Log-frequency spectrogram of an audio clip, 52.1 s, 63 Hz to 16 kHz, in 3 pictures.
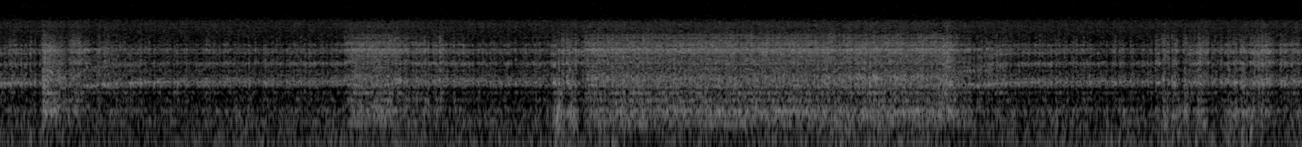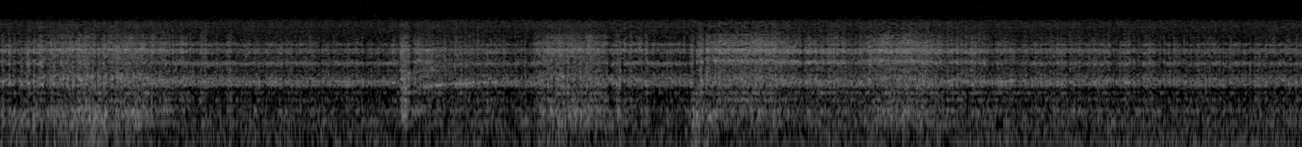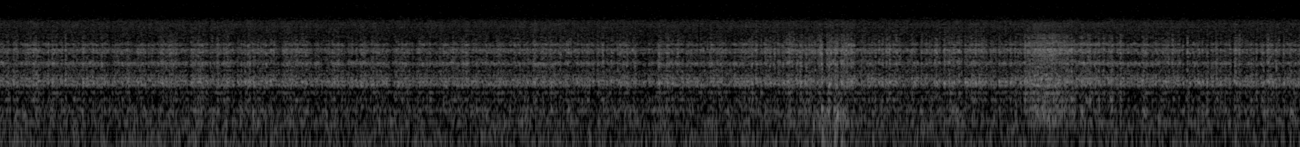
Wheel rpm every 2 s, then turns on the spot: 150, 200, 200, 200, 190, 190, 180, 200, 200, 200, 200, 180, 200, 200, 200, 200, 200, 200, 200, 200, 200, 200, 200, 200, 190, 200.
none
